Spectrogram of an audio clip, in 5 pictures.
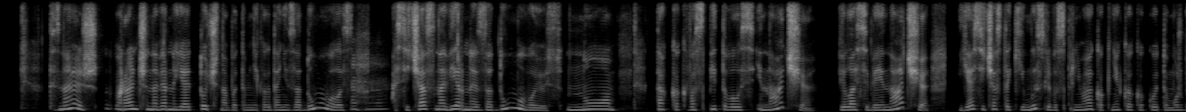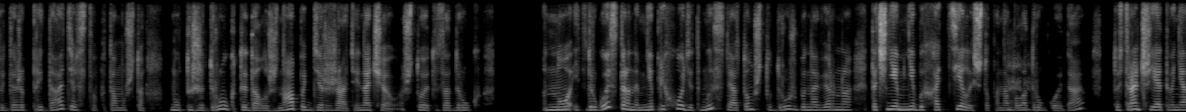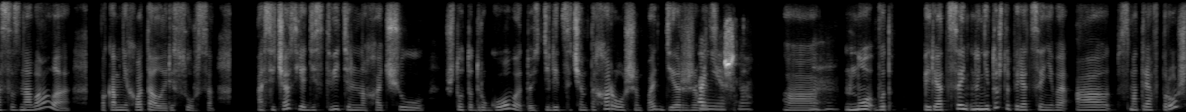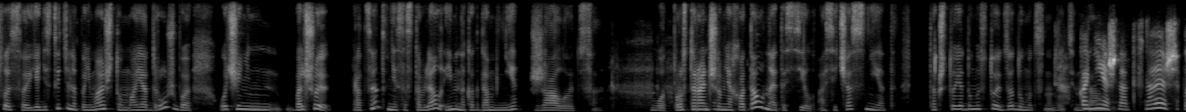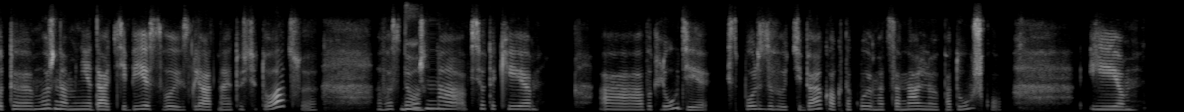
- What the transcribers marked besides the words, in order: other noise; other background noise; tapping; "используют" said as "использовуют"
- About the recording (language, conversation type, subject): Russian, advice, Как честно выразить критику, чтобы не обидеть человека и сохранить отношения?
